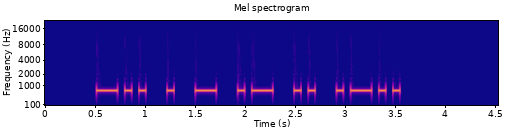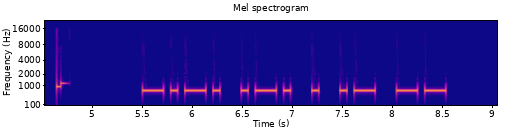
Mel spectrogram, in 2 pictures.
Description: Morse code, heard as a keyed tone, about 17 wpm, 700 Hz. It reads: DETAIL CREAM
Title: Sentences from Top 1500 Words - New Word Drill Alt - 17wpm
